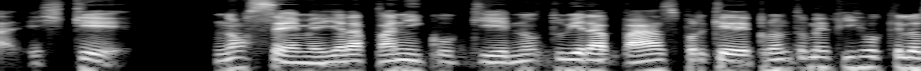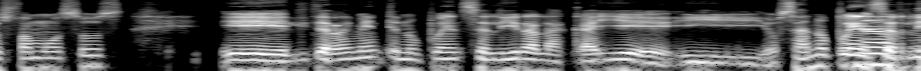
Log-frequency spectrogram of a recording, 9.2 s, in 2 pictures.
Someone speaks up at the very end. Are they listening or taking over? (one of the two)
listening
